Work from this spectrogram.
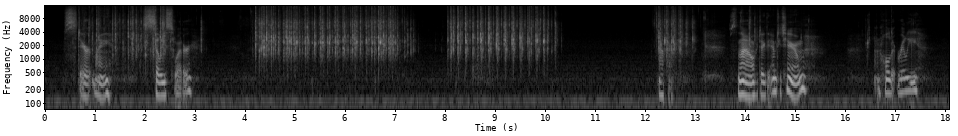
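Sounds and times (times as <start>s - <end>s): spray bottle shaken rattling: 0.6s - 2.6s, 4.0s - 10.4s, 12.2s - 13.1s.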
